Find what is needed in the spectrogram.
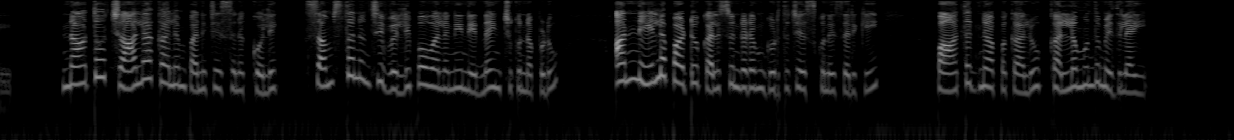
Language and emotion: Telugu, sad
